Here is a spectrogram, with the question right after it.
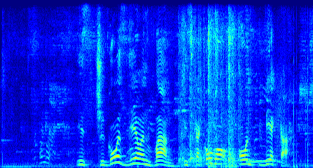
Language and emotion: Russian, neutral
